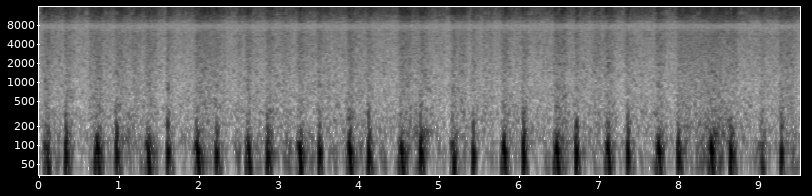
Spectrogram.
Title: Pounding Heart Sounds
